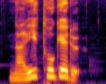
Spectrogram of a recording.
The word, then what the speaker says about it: 成し遂げる: Again, how to pronounce it is 成し遂げる.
